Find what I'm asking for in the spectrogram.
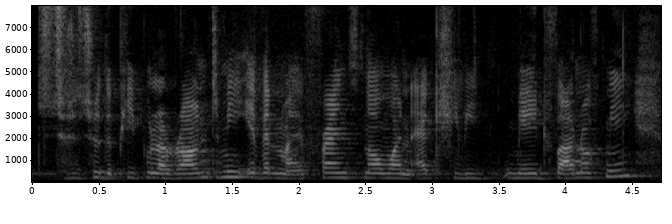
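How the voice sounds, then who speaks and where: A woman's fairly high voice with fairly even intonation over noticeable background noise. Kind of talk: casual talk to camera. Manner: stutters.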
